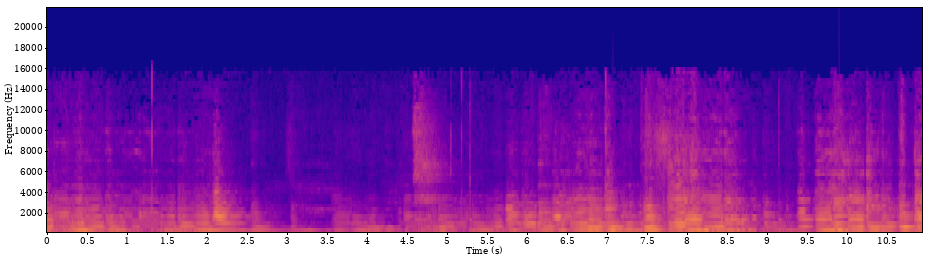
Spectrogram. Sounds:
Bowed string instrument, Cello, playing cello

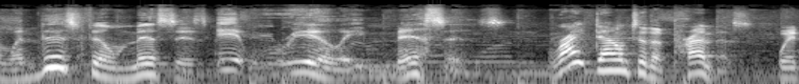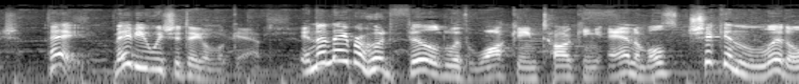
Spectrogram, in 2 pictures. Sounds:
Music, Speech

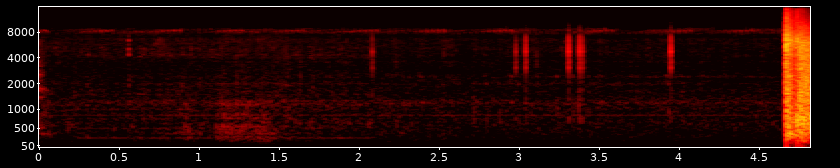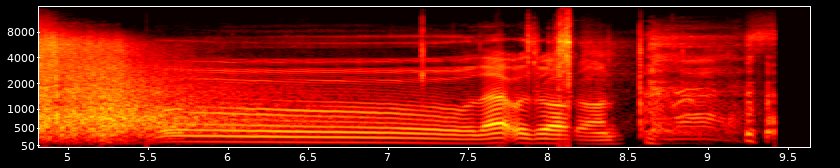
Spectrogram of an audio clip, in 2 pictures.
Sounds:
Speech

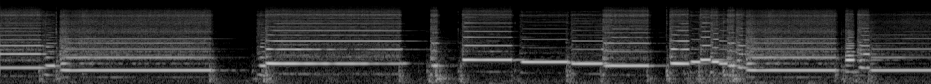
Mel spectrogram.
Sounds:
Music, playing flute, Flute

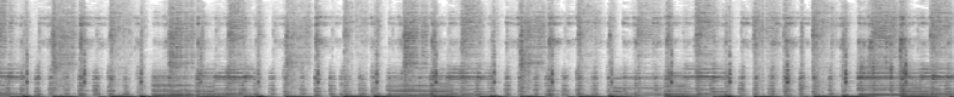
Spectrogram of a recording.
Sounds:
Music, Funk

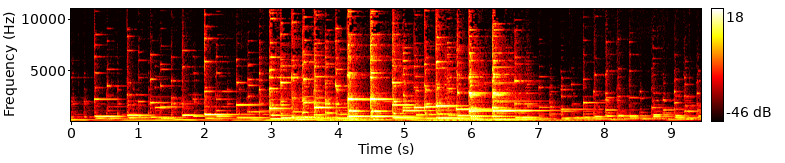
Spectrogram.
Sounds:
playing vibraphone

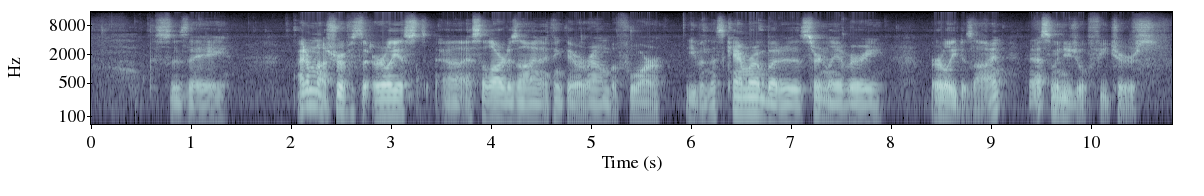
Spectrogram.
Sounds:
Speech

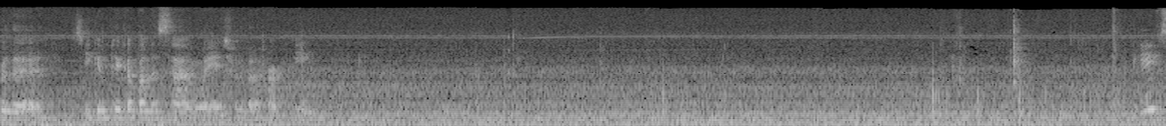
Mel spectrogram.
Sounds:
Speech

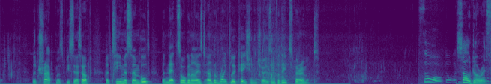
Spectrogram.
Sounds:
Speech

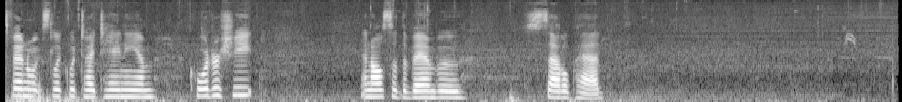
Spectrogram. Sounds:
Speech

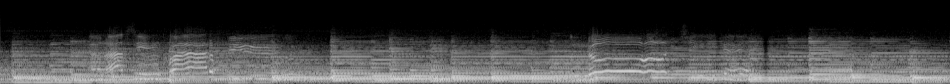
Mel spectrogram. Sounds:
Music, Piano

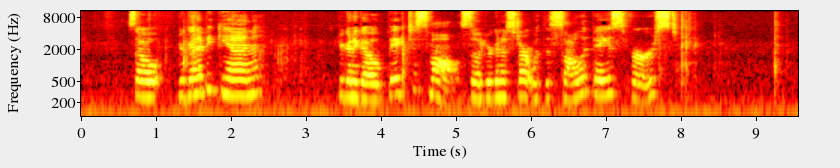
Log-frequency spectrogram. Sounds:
Speech

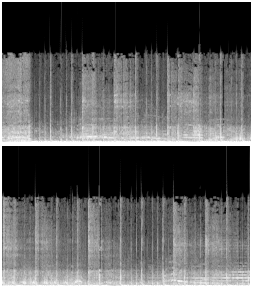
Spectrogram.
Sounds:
people shuffling

